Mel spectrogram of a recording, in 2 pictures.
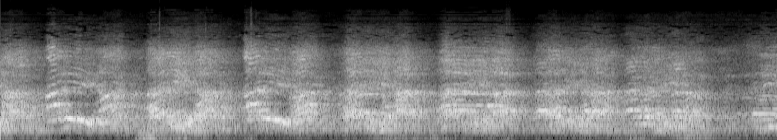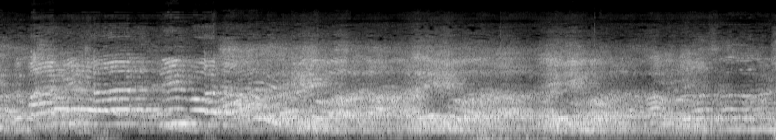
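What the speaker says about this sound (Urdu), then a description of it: "اگر آپ ایسے نعرے لگائیں گے" A large crowd chants religious slogans in loud, continuous unison, voices rising and falling in steady rhythmic waves throughout.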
